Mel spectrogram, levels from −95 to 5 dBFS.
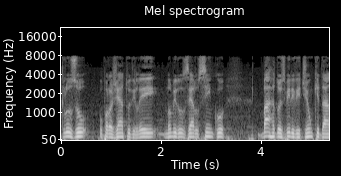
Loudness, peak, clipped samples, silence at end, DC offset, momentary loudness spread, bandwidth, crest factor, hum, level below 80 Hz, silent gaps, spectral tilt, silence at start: -20 LUFS; -2 dBFS; under 0.1%; 0 s; under 0.1%; 8 LU; 8 kHz; 16 dB; none; -34 dBFS; none; -6.5 dB/octave; 0.05 s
